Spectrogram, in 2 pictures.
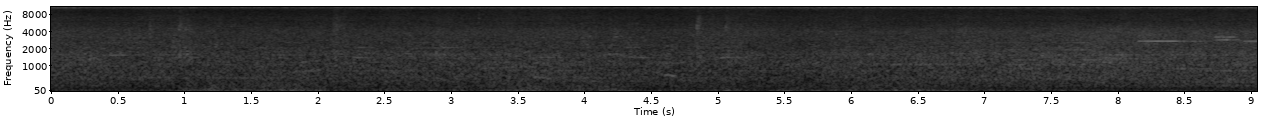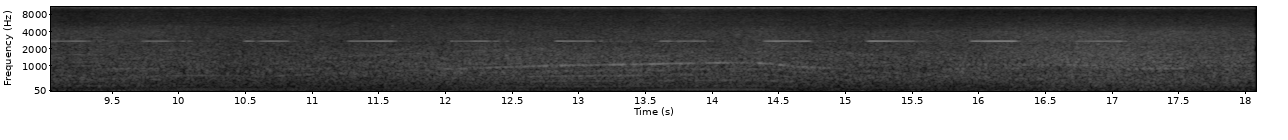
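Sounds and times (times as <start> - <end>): reversing beeper beeps: 8.2 - 17.3.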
